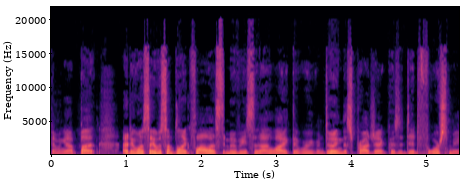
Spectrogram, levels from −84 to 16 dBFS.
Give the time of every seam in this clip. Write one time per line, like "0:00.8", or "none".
0:02.3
